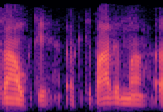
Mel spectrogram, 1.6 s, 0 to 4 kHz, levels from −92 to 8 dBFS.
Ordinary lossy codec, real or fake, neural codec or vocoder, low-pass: MP3, 24 kbps; real; none; 3.6 kHz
